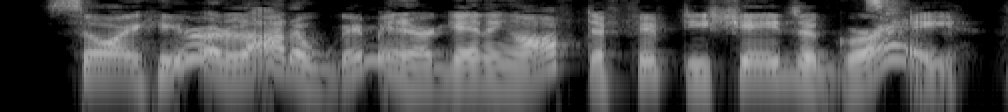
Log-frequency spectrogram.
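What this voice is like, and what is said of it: Impression of an elderly grandmother. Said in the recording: “your grandma impression”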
